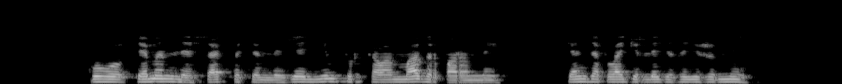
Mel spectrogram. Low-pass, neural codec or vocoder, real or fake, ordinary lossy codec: 3.6 kHz; none; real; AAC, 32 kbps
